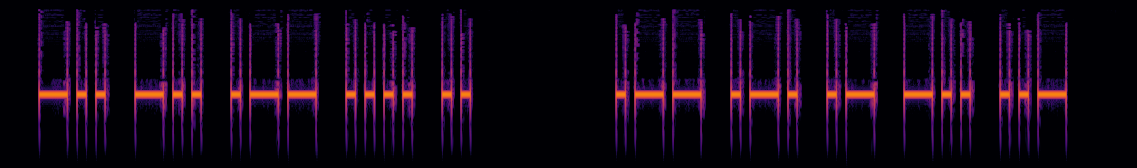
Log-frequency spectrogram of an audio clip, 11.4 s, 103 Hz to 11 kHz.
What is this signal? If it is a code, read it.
Morse code, heard as a keyed tone, about 13 wpm, 800 Hz. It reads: DDWHI WRADU
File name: CW / DET / 1 3 1500C S B 12wpm 2828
